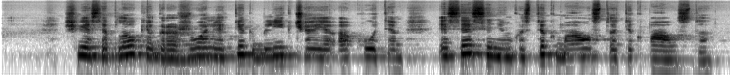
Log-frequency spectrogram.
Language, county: Lithuanian, Utena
